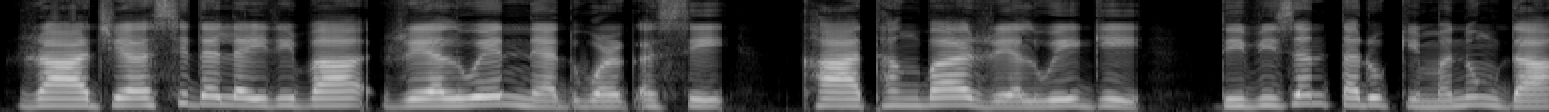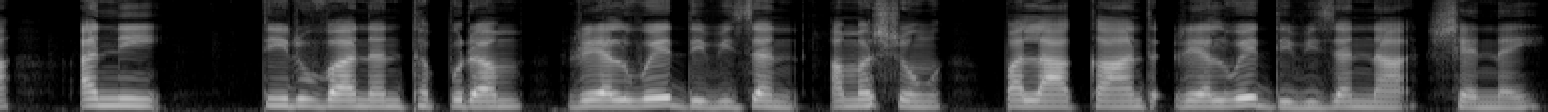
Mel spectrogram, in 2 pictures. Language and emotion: Manipuri, neutral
